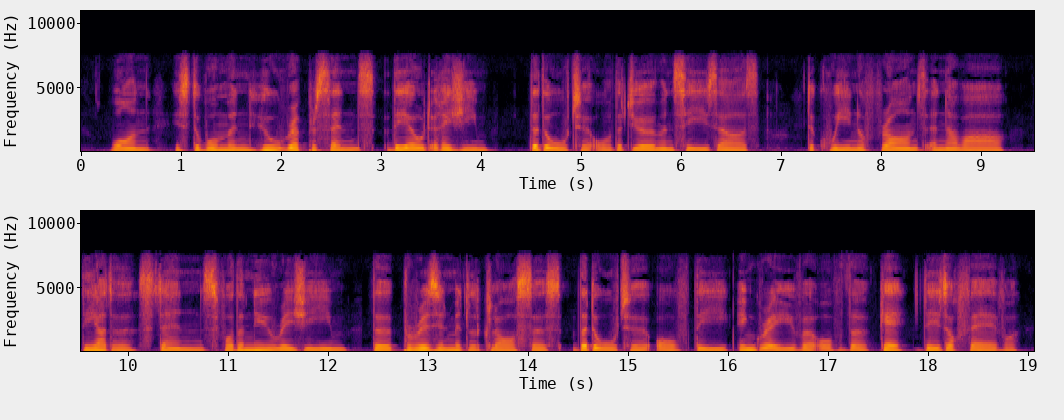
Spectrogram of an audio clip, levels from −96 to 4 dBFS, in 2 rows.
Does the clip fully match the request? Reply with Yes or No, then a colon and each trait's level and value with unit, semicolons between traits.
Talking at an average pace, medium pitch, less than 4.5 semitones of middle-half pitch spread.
No: slow, 130 wpm; medium, 160 Hz; narrow, 2.6 semitones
